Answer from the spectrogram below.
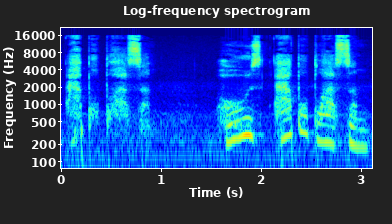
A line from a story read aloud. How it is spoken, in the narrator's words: A few whisper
